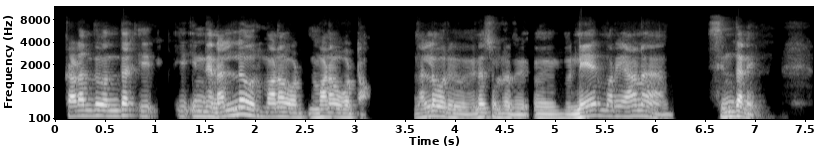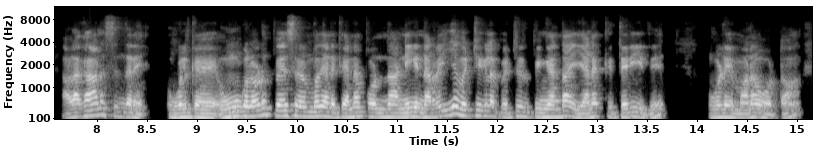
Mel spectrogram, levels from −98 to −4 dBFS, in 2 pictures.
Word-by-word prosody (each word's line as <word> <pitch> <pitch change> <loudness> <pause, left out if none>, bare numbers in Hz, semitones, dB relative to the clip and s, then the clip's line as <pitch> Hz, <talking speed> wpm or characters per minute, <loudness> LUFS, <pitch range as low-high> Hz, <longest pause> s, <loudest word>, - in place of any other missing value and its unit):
கடந்து 160 +2 +2
வந்த 160 +2 0 0.2
இ - - -5 0.4
இந் - - -13
இந்த 145 -1 -1
நல்ல 170 +7 -1
ஒரு 165 - -6
மன 135 - +3
ஓட் 125 -1 -4 0.2
மன 125 +1 +3 0.2
ஓட்டம், 120 - -7 0.5
நல்ல 120 - -1
ஒரு 125 -4 -3 0.2
என்ன 130 - +1
சொல்றது, 115 -4 -3 0.2
அ - - 0 0.4
நேர்மறையான 155 0 0 0.8
சிந்தனை. 145 +3 +1 0.7
அழகான 160 +7 +3
சிந்தனை. 130 -6 -1 0.3
உங்களுக்கு 125 +1 +2 0.3
உங்களோட 150 +4 +3
பேசுறம் 160 -3 +1
போது, 150 -1 +4
எனக்கு 130 -1 +2
என்ன 140 - +2
தோணுனா, 125 -1 +2
நீங்க 140 +1 +4
நிறைய 150 - 0
வெற்றிகள்ல 165 -3 -1
பெற்றிருப்பீங்கன்னு 125 -2 -1
தான் 130 - +1
எனக்கு 135 +1 -2
தெரியுது. 130 0 -1 0.5
உங்களுடைய 120 0 0
மன 130 +4 +2
ஓட்டம். 105 - -4
140 Hz, 145 wpm, -24 LUFS, 125-155 Hz, 0.8 s, போது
